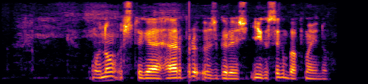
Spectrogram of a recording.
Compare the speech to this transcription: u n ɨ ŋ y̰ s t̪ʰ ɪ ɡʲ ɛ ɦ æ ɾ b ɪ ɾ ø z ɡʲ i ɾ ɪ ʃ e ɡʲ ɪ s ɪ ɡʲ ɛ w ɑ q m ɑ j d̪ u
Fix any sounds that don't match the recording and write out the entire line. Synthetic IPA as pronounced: u n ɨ ŋ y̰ s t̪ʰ ɪ ɡʲ ɛ ɦ æ ɾ b ɪ ɾ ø z ɡʲ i ɾ ɪ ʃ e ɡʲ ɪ s ɪ ɡʲ ɛ b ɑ q m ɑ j d̪ u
